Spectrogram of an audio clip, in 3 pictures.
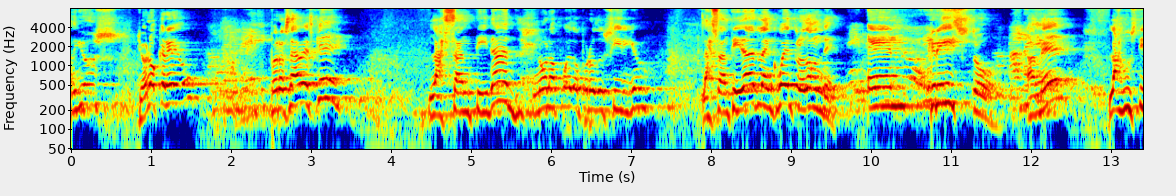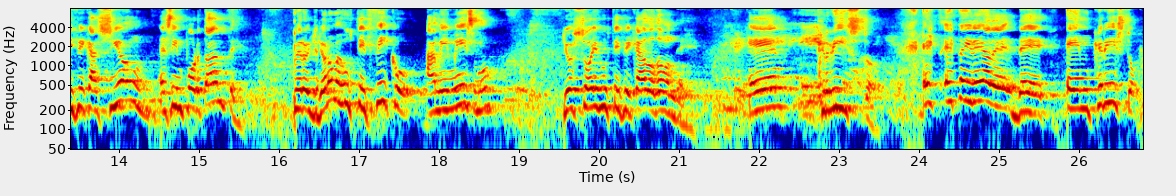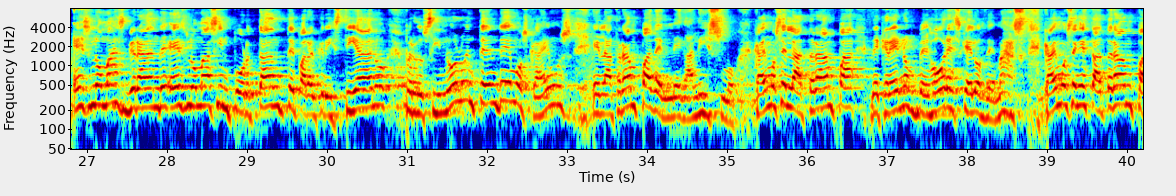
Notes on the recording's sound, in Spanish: Compartimos el audio de una reciente conferencia de pastores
